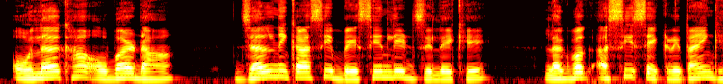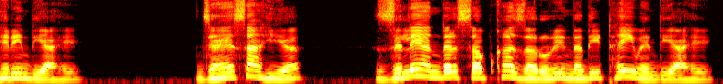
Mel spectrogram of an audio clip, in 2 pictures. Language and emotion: Sindhi, neutral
